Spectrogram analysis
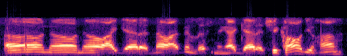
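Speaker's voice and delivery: normal talking voice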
